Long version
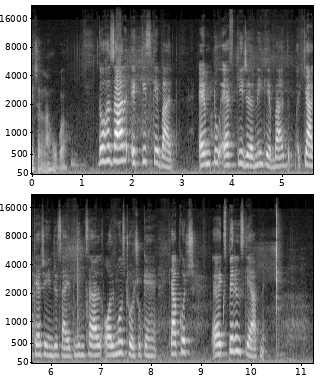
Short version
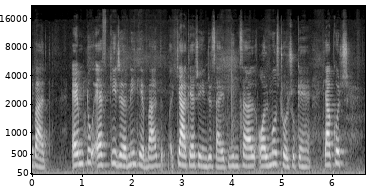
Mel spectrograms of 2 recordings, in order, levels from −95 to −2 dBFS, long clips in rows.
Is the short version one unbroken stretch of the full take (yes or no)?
yes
